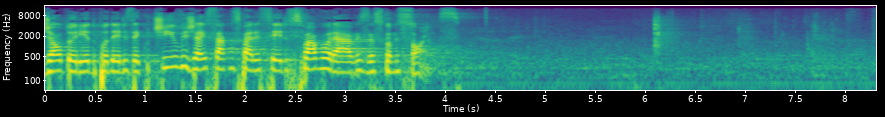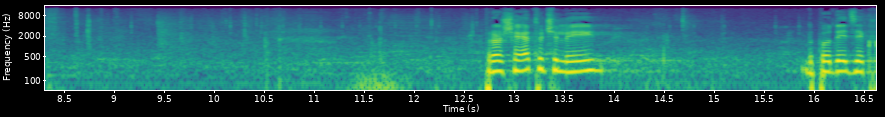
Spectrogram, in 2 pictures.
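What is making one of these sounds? A woman speaks into a microphone in a steady, reading-out voice.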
